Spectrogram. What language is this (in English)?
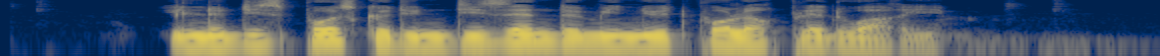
French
